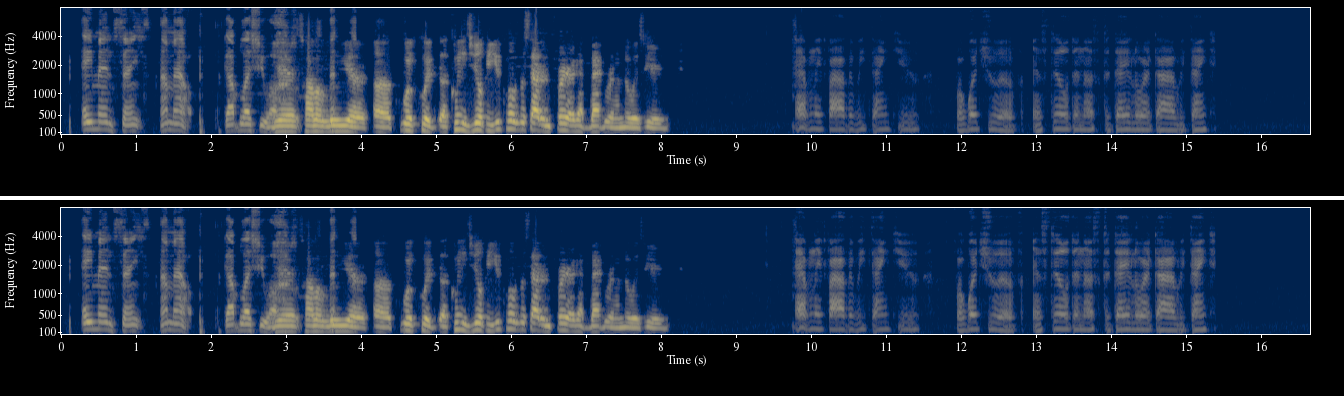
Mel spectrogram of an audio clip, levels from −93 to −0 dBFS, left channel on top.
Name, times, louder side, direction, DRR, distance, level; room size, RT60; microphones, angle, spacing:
voice 1, 0.3-1.7 2.2-3.0, left 1 dB, 10° left, 1.8 m, -36 dB
voice 2, 2.7-8.1, left 5 dB, 85° left, 0.5 m, -29 dB
voice 3, 9.8-11.4 11.9-15.4, right 3 dB, 40° right, 6.5 m, -50 dB
head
